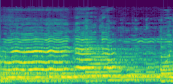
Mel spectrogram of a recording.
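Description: A small mixed choir singing a Christian hymn in long, held, gently wavering notes, with instrumental accompaniment.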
